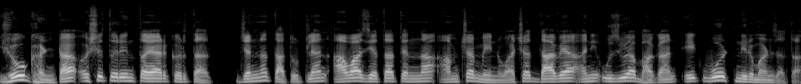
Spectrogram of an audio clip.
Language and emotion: Goan Konkani, neutral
